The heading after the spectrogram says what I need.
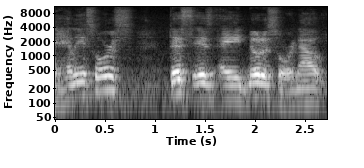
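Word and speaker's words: Hylaeosaurus: This guy is 2009 Collect A, and the name is spelled H-Y-L-A-E-O-S-A-U-R-U-S. I would say Heliosaurus.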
